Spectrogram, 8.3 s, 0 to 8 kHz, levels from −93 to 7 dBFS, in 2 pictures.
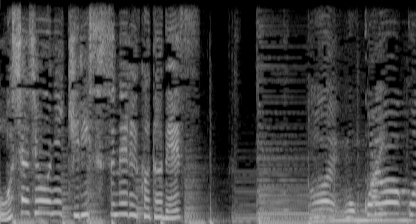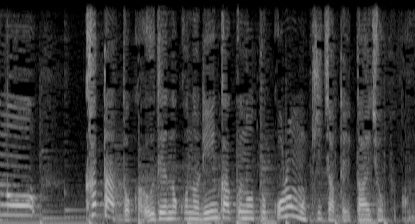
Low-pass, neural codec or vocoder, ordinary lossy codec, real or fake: none; none; none; real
